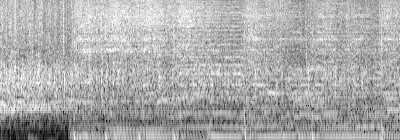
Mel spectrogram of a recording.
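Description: Studio audience applause that gives way, under a second in, to the live house band playing: a steady bass line and a regular drum beat with guitars.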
